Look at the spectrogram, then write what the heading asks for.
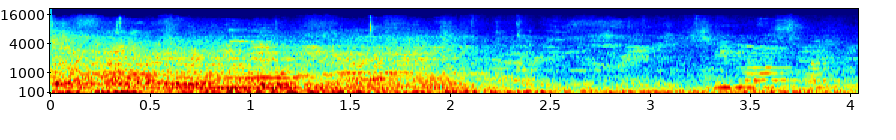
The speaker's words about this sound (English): damn this train. Give me an extra minute.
